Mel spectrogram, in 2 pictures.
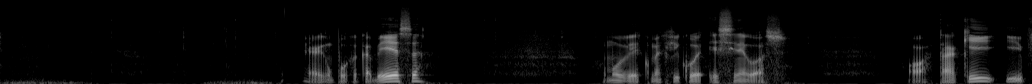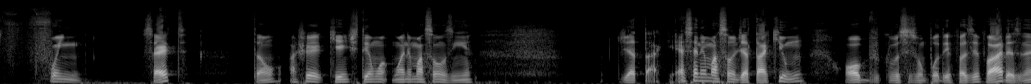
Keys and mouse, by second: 1.4-2.3 middle drag, 2.3-4.1 drag, 3.5 r, 4.1 middle click, 4.9-6.0 drag, 8.0-10.0 drag.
